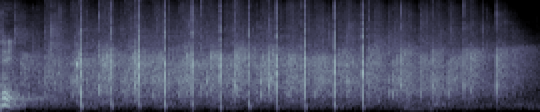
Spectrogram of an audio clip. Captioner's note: graduands applauding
